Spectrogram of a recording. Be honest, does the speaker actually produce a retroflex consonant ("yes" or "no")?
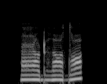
yes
